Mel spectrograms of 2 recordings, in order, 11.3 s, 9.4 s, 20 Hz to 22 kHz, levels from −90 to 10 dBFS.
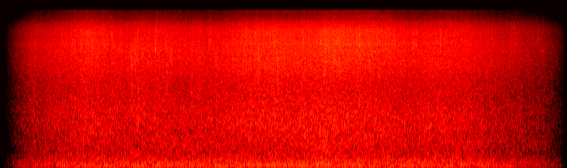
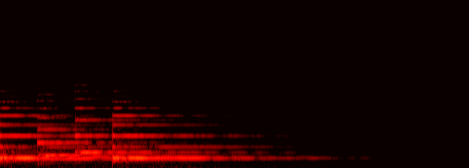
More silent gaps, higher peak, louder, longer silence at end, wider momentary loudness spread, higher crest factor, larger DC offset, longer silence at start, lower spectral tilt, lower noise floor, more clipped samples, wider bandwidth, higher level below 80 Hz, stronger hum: neither; first, -10 dBFS vs -36 dBFS; first, -28 LUFS vs -49 LUFS; second, 0.25 s vs 3.1 s; second, 13 LU vs 19 LU; about the same, 20 dB vs 16 dB; neither; first, 0.3 s vs 0 s; second, -0.5 dB/octave vs -3.5 dB/octave; second, -52 dBFS vs under -90 dBFS; neither; first, 17.5 kHz vs 2.9 kHz; first, -50 dBFS vs -90 dBFS; neither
